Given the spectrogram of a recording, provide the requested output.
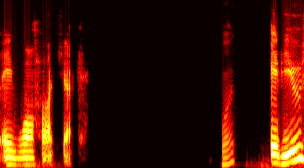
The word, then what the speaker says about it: Waha: starting in '93, we had what's called a Waha check. What? If you say Waha like the Duke, you're tired and need to go to bed. Waha.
